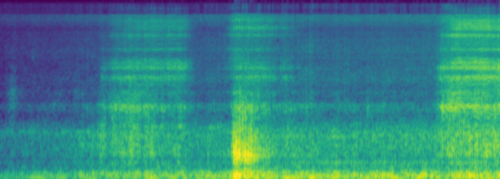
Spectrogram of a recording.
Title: Snore Mate: Snoring Sounds for a Cozy Sleep Companion 😴🌙🛌 #snore #sleepsounds #ambientnoise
